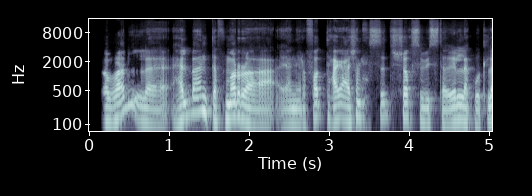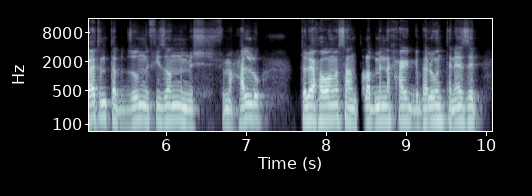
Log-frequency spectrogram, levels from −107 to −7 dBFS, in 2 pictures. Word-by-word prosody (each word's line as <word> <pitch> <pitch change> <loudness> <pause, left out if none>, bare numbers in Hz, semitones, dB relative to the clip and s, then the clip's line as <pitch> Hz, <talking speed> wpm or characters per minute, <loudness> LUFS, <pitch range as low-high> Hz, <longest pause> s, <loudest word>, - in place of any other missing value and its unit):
طَب 115 0 -3
وهل 130 - -1 0.3
هل 125 +6 0
بقى 180 +4 -1
أنت 185 -9 -2
في 120 +3 -9
مرّة 135 -5 +5 0.4
يعني 105 0 -5
رفضت 135 +6 -4
حاجة 125 +3 +3
عشان 120 +4 -1
حسيت 140 0 -10
الشخص 140 -3 -3
بيستغلك، 110 +2 -2
وطلعت 130 +8 +2
أنت 140 0 0
بتظُن 115 +5 -1
فيه 120 +1 -5
ظَنّ 125 -2 +1
مش 105 - -7
في - - -14
محلُّه؟ 130 +6 0 0.4
طِلِع 125 +2 +6
هو 125 +1 +6
مثلًا 115 -5 +1
طلب 120 -1 +3
منك 120 0 +1
حاجة 120 -1 +2
تجيبها 110 -1 -2
له 120 - +3
وأنت 120 -2 -1
نازل، 120 +1 0
120 Hz, 190 wpm, -27 LUFS, 110-130 Hz, 0.4 s, طِلِع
